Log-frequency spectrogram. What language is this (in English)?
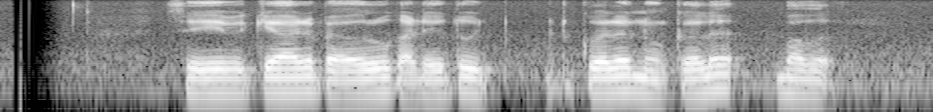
Sinhala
